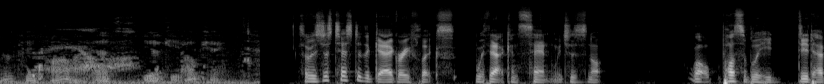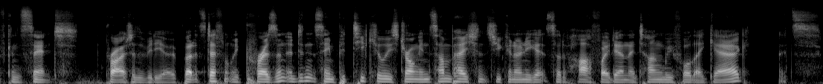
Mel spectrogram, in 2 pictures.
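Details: Adult male speaker; normal speech.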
